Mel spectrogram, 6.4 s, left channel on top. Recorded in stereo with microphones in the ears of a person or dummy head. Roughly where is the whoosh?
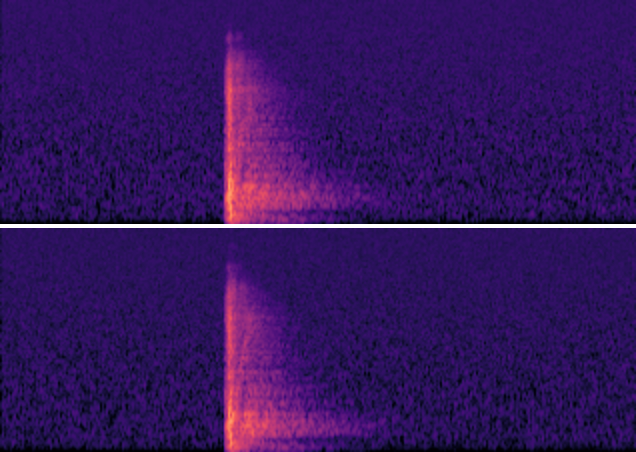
Centre.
